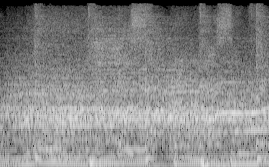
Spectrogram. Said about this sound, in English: A very loud applause.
